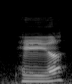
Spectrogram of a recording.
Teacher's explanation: in the stereotypical plantation accent, the R is going to open outward. So if you take a word like pear in Scarlet speech, plantation talk is going to go pear and open out, pear, almost like you're casting it out. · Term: rhoticity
